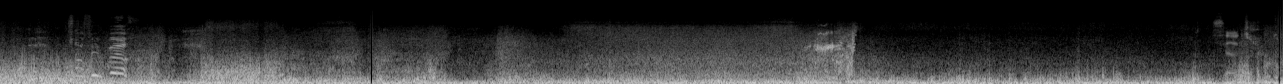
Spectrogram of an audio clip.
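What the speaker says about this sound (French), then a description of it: "Il y a un vent de malade. Pas de vent, c'est la vitesse du vent." Strong, steady wind roars and buffets the microphone without a break, a broad rushing noise that holds at high level throughout, with faint voices sometimes breaking through the gusts.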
